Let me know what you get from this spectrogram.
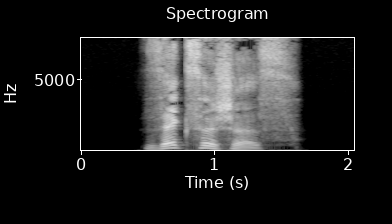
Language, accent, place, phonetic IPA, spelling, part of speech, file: German, Germany, Berlin, [ˈzɛksɪʃəs], sächsisches, adjective, De-sächsisches.ogg
- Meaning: strong/mixed nominative/accusative neuter singular of sächsisch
